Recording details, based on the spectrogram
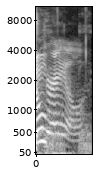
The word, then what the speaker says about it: Strahle: Did I get that? – Not even close. – You do Strail. Butcher the English language. – Strail. Yes. – It's Strail? – Yeah. – I could have sat here for an hour, never would have guessed that. – How do you spell that? – Strahle. – Yeah, you got it. So I think the German version is something closer to Strahl.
